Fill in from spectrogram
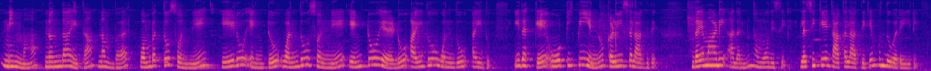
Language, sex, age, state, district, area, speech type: Kannada, female, 18-30, Karnataka, Mandya, rural, read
